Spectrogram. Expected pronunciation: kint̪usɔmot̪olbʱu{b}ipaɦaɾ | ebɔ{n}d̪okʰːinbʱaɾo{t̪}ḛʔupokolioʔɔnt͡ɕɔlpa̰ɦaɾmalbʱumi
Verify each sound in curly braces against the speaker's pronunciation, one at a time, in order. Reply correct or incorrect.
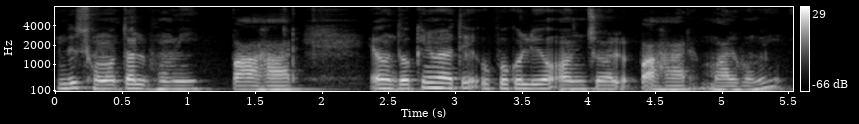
incorrect, incorrect, correct

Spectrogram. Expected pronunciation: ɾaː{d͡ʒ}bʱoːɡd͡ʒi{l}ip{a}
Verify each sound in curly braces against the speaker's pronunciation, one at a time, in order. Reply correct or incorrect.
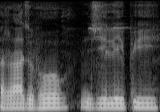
correct, correct, incorrect

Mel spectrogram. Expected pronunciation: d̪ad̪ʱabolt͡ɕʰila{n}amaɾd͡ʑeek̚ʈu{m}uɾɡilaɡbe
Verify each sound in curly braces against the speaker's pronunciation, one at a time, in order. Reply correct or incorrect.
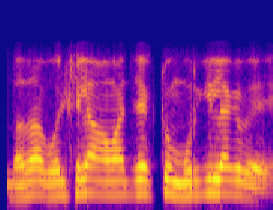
incorrect, correct

